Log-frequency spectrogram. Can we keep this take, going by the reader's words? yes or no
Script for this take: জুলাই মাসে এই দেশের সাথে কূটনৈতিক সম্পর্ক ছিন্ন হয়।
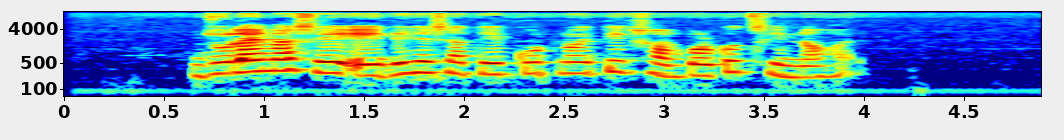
yes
